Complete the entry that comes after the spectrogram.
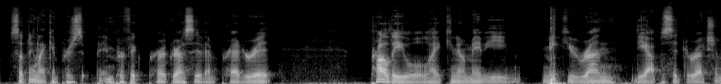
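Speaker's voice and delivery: ordinary talk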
